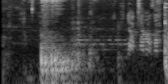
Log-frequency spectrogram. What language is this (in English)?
Pashto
